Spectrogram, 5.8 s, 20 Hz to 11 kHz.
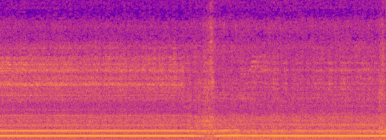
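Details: LS XR3135C tractor: loud steady high hydraulic whine over the engine, holding pitch. Twice at the dealer and the problem persists; cause not identified.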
